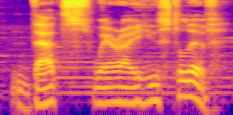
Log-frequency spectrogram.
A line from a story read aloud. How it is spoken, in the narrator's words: Percy whispered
